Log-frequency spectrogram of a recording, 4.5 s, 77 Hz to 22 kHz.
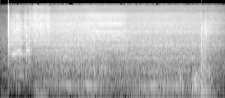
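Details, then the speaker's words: Ford Windstar with a misfire and 301/302 codes after an intake manifold runner control fix; the engine idles with an uneven, stumbling beat because cylinder 2 is dead, its plug was fouled, plug and wires were good, and the fault was traced to a failed ignition coil. "we put it all back together and started and we still had a misfire but we knew the plug and wires were good so we went to the coil"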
